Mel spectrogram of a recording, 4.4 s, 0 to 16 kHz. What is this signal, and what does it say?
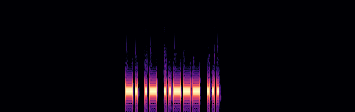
Morse code, heard as a keyed tone, about 40 wpm, 700 Hz. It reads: NA2S
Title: USA Call Signs - 4 Characters - Repeated 3x - 40wpm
